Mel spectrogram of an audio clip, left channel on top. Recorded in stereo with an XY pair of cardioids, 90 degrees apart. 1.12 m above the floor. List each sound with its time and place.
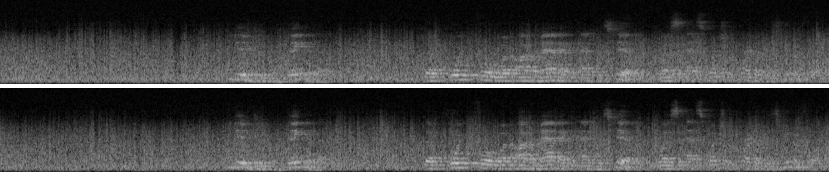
2.3 s a woman speaking: 30° right, 2 m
